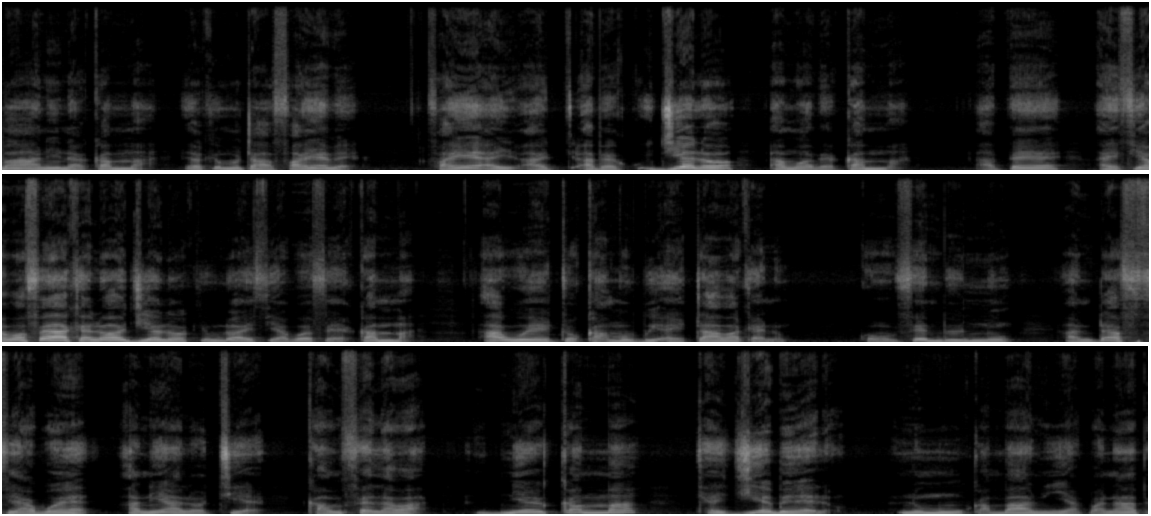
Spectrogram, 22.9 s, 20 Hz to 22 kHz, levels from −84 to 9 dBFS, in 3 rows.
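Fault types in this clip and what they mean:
No faults can be heard.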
